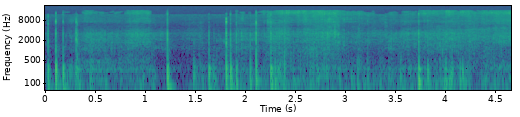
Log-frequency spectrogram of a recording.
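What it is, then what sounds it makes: Plastic bubble wrap envelope. Long fingernails on both hands tap quickly on a flat blue plastic bubble wrap padded envelope filled with air bubbles. The result is a quiet stream of soft, dull, low-pitched taps with a muffled, padded quality and almost no bright edge. Each tap dies away at once in an irregular patter.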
